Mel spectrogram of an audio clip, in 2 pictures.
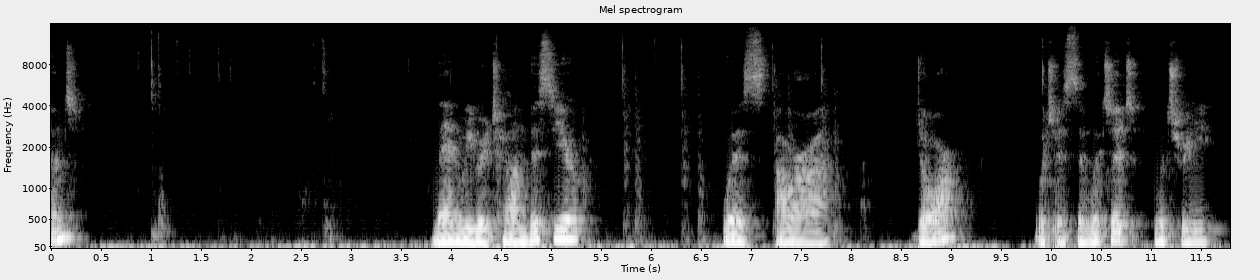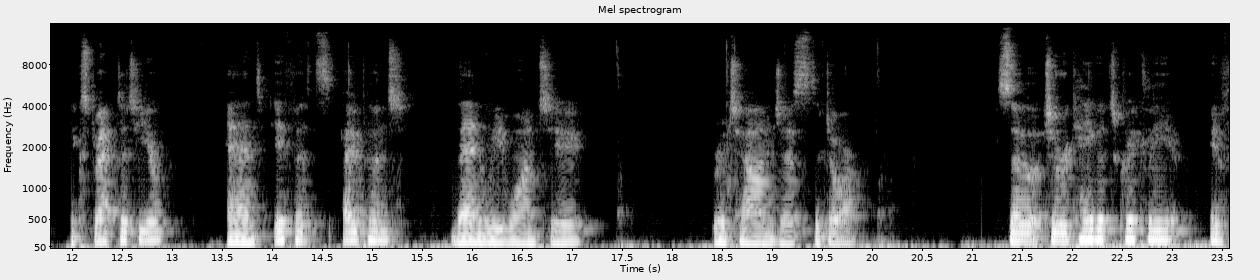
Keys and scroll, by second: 1.0 Return, 5.5 ctrl+x, 6.6 ctrl+v.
